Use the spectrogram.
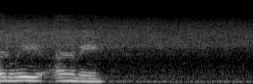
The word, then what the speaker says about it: Ermey: Lee Ermey. A lot of people get his name wrong. It's R. Lee, Leeermey.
